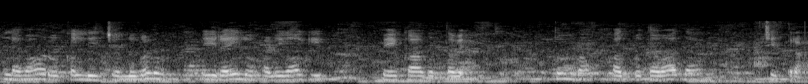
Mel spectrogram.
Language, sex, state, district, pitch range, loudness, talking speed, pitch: Kannada, female, Karnataka, Dharwad, 205-235 Hz, -17 LUFS, 75 wpm, 215 Hz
